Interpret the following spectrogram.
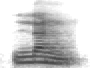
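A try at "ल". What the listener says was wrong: La only, lakara. La, not learn.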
